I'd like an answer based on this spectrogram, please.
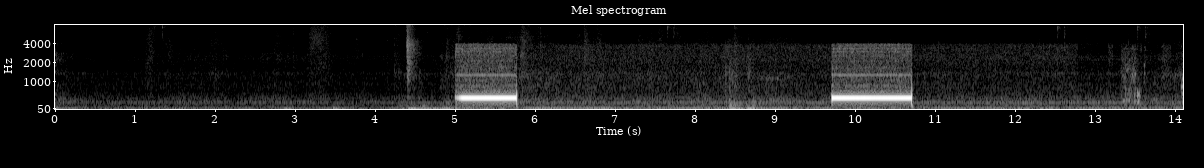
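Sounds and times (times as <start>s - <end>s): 
telephone ringing tones after redialing: 5.0s - 5.8s, 9.7s - 10.8s.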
